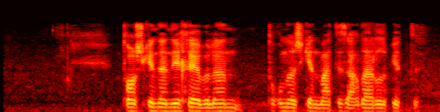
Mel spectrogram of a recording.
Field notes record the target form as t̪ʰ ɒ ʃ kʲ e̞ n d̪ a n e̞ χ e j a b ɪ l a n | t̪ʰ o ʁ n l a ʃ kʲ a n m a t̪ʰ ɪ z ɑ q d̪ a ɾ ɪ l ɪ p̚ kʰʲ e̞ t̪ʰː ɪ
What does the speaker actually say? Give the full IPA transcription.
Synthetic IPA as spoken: t̪ʰ ɒ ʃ kʲ e̞ n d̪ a n e̞ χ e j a b ɪ l a n | t̪ʰ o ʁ n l a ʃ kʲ a n m a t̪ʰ ɪ z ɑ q d̪ a ɾ ɪ l ɪ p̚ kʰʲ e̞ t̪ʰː ɪ

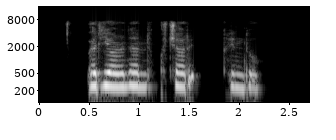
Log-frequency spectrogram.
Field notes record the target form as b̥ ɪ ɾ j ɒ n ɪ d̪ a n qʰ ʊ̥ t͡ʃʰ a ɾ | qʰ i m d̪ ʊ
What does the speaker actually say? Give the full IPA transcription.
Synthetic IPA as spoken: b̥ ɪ ɾ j ɒ n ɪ d̪ a n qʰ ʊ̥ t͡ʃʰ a ɾ | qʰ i n d̪ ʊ

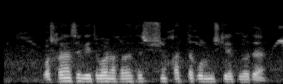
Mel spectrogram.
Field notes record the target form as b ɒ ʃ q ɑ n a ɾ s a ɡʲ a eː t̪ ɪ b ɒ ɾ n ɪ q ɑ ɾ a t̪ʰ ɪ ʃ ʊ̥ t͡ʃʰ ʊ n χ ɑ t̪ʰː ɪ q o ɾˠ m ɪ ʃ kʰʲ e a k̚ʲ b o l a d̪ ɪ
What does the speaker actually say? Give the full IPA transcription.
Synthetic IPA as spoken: b ɒ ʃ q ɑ n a ɾ s a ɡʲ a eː t̪ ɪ b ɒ ɾ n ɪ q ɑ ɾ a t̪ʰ ɪ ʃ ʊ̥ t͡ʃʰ ʊ n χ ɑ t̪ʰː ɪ q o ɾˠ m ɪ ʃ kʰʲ e a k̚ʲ b o l a d̪ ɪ

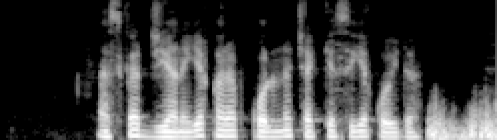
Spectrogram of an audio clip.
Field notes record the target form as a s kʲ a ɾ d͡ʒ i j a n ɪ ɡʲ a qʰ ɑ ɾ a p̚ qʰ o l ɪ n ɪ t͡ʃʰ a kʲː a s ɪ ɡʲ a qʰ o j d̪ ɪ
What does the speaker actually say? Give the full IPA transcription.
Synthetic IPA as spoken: a s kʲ a ɾ d͡ʒ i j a n ɪ ɡʲ a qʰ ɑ ɾ a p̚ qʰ o l ɪ n ɪ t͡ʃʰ a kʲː a s ɪ ɡʲ a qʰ o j d̪ ɪ

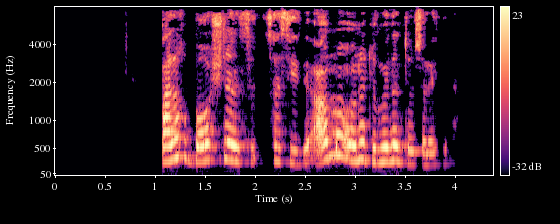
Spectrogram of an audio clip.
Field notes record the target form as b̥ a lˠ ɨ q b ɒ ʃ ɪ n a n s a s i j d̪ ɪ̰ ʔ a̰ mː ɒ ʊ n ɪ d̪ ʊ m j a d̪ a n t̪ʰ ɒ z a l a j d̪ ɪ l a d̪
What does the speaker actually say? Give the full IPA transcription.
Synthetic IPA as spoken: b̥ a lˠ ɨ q b ɒ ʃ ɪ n a n s a s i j d̪ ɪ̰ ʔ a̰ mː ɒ ʊ n ɪ d̪ ʊ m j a d̪ a n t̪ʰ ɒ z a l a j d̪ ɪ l a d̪

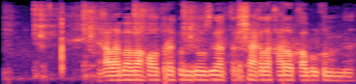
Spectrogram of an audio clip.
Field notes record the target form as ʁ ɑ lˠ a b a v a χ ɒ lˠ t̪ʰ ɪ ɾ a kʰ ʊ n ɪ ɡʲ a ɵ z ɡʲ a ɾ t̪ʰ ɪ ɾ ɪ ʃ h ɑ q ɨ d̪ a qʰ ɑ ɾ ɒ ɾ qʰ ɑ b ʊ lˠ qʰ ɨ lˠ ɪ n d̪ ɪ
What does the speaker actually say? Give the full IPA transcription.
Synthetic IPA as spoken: ʁ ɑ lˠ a b a v a χ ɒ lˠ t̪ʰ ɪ ɾ a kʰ ʊ n ɪ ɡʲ a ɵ z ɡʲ a ɾ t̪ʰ ɪ ɾ ɪ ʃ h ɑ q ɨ d̪ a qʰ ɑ ɾ ɒ ɾ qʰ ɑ b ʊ lˠ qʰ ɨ lˠ ɪ n d̪ ɪ

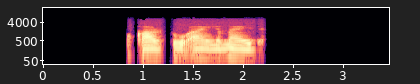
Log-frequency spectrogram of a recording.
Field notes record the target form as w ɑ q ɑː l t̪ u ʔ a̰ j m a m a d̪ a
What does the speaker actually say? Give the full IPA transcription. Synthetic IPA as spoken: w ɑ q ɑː l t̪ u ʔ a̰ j n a m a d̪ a

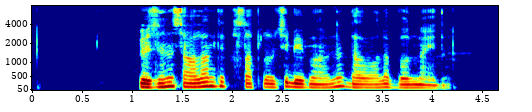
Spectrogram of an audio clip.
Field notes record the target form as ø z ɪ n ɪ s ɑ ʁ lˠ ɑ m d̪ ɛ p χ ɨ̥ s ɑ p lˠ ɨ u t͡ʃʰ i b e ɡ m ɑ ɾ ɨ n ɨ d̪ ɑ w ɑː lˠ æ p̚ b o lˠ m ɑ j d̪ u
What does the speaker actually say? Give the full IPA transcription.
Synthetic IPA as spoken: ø z ɪ n ɪ s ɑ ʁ lˠ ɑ m d̪ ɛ p χ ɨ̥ s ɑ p lˠ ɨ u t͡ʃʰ i b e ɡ m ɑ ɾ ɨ n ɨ d̪ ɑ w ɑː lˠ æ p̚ b o lˠ m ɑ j d̪ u

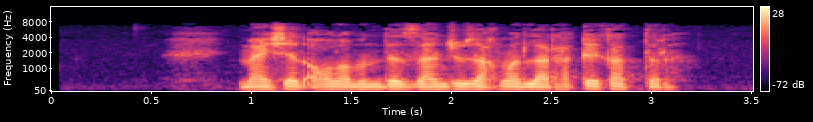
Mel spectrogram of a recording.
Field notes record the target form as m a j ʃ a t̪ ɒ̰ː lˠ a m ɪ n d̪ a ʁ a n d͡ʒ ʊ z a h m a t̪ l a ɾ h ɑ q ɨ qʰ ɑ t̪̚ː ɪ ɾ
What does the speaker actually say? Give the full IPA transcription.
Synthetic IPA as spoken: m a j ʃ a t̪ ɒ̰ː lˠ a m ɪ n d̪ a z a n d͡ʒ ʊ z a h m a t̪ l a ɾ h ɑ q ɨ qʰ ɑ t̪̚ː ɪ ɾ

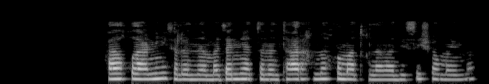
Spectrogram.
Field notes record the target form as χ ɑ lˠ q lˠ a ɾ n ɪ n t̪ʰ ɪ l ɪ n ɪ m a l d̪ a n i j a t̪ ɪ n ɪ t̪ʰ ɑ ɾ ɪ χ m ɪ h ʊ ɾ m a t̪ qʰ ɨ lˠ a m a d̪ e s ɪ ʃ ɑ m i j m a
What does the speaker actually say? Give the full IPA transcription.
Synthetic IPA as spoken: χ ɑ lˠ q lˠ a ɾ n ɪ ŋ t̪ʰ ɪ l ɪ n ɪ m a d̪ a n i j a t̪ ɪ n ɪ t̪ʰ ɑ ɾ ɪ χ n ɪ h ʊ ɾ m a t̪ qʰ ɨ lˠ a m a d̪ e s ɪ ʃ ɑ m a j m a

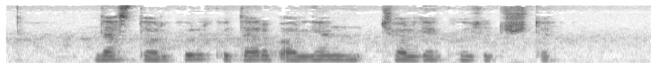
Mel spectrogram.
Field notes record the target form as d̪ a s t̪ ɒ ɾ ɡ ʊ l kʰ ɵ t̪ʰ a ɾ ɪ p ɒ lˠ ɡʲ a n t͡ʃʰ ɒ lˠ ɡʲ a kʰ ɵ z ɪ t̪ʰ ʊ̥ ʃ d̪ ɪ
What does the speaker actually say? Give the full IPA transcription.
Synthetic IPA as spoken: d̪ a s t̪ ɒ ɾ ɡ ʊ l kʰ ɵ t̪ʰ a ɾ ɪ p ɒ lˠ ɡʲ a n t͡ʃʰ ɒ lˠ ɡʲ a kʰ ɵ z ɪ t̪ʰ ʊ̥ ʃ t̪ ɪ

